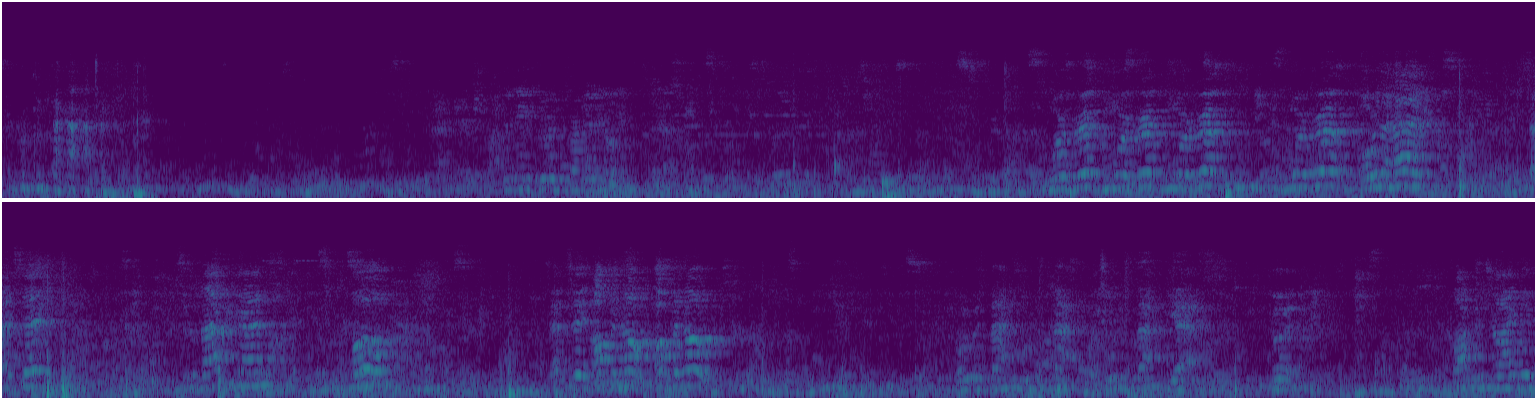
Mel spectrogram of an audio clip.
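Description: Voices of onlookers and coaches talking and calling out in a large hall, with a few short thuds from the grapplers moving on the mat.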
